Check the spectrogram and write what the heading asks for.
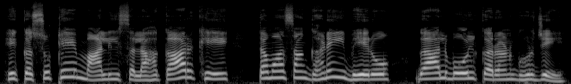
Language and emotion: Sindhi, neutral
